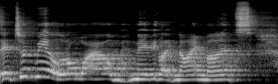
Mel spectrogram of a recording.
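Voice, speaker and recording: Against noticeable background noise and audible room echo, a woman with a high pitch speaks in an animated tone. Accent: Southern US. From US South. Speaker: business coach. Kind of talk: tutorial. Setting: home video recording. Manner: fast; casual, animated.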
